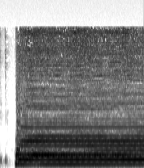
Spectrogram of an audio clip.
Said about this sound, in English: I'll do the foghorn of desperation.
